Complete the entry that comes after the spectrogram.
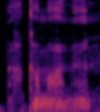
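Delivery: exasperated breathy whisper under the breath; frustrated whisper. Real, not acted. Gamer whispering in frustration at the game, fed-up whisper. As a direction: mutter it to yourself, barely voiced.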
